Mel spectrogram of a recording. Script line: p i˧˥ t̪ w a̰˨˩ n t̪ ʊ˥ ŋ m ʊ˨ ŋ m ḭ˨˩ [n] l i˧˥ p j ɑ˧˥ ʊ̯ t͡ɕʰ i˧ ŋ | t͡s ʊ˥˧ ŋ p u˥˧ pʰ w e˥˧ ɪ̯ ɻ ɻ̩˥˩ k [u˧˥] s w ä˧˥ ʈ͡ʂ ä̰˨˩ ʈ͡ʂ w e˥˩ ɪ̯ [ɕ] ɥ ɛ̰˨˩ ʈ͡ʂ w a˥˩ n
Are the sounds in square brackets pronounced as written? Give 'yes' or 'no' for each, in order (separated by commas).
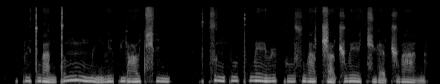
no, yes, no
